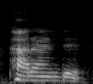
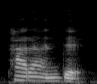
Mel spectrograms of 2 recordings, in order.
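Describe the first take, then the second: The two takes are said the same way.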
